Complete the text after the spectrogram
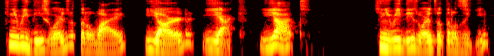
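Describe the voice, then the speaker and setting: Animated man reading a storybook aloud. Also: medium pitch. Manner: expressive, with informal asides. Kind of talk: animated read-aloud for young children.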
